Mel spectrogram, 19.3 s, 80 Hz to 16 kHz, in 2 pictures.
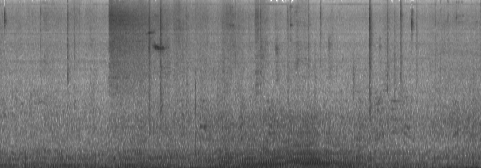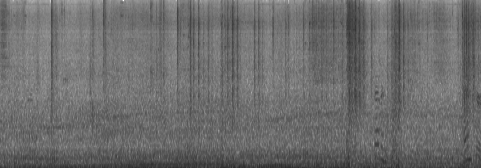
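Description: Caterpillar C9 diesel engine of a Neoplan AN459 articulated transit bus heard from inside the cabin, running under load as the bus pulls along. Its pitch rises and falls as it accelerates and the automatic transmission shifts.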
